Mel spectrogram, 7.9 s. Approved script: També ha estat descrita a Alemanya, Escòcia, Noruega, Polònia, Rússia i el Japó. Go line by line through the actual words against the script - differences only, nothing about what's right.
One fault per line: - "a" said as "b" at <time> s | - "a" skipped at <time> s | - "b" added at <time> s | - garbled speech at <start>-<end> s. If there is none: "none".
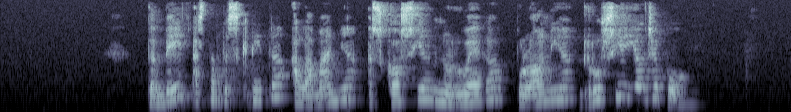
none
